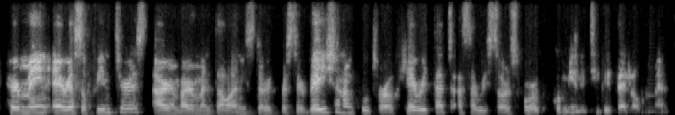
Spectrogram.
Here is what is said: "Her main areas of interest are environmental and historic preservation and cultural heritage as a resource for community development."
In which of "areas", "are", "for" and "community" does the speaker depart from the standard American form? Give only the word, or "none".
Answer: areas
